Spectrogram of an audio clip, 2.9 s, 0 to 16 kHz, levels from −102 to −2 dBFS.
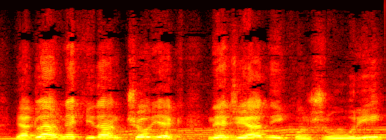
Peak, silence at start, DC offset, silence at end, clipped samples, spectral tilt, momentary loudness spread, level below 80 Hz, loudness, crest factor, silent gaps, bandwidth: -6 dBFS; 0 s; under 0.1%; 0 s; under 0.1%; -6 dB/octave; 5 LU; -62 dBFS; -22 LUFS; 14 dB; none; 12.5 kHz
